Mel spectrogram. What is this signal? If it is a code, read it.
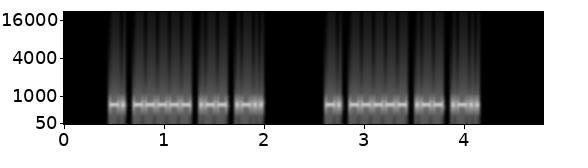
Morse code, heard as a keyed tone, about 40 wpm, 700 Hz. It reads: N0WL N0WL
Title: USA Call Signs - 4 Characters - Repeated 2x - 40wpm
